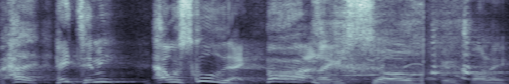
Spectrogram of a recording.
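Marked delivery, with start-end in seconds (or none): 0.0-1.9 very high, crazed, unhinged voice. Retelling a movie scene where a crazy husband greets his son: imitating a crazy husband greeting his son. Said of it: "he's like".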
